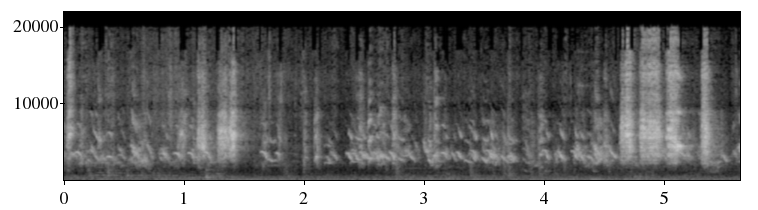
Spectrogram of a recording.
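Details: Little chicks feeding and playing together: shrill, rapid cheeping from several birds at once, short high notes tumbling over each other, with brief louder bursts near the end.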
